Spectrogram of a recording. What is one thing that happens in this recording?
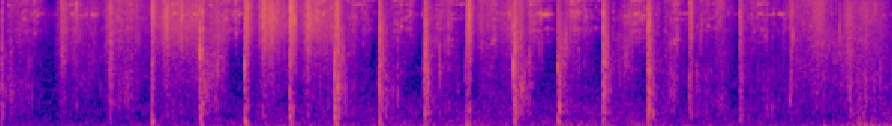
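Footsteps quicken into a heavier run.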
